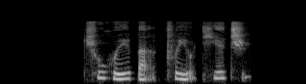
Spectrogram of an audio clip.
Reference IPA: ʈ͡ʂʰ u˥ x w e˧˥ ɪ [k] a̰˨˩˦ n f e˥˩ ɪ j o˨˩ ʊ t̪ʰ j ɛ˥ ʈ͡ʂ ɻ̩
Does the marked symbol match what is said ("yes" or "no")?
no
